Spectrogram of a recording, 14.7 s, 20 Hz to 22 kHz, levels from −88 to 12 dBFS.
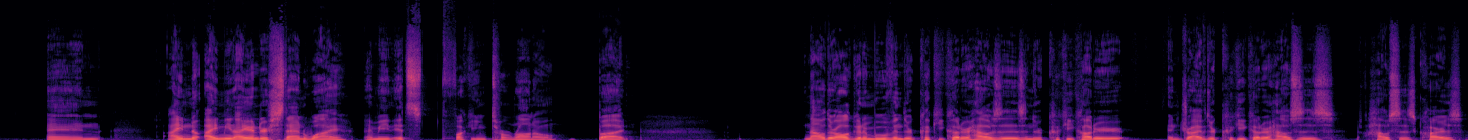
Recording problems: none

